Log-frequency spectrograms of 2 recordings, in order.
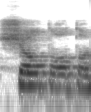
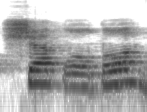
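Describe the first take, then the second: First: The sh sound is heavy and thick. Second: The sh sound is light and thin. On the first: The speaker calls it wrong. "dia tebal bacanya. Ini keliru juga" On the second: The speaker calls it right. "seharusnya dibaca"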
